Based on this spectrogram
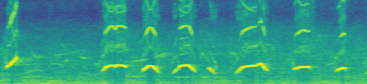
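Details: Sumatran leafbird (cucak ijo) song used as a lure for listless birds: drawn-out arched whistles, some long and sliding, spaced roughly half a second apart over a faint background murmur.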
